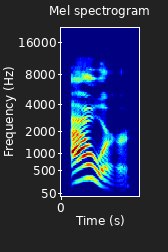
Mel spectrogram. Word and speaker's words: hour: "hour" bắt đầu bằng "h" nhưng chúng ta không phát âm "h". Vậy nên, nó nghe giống như "our".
